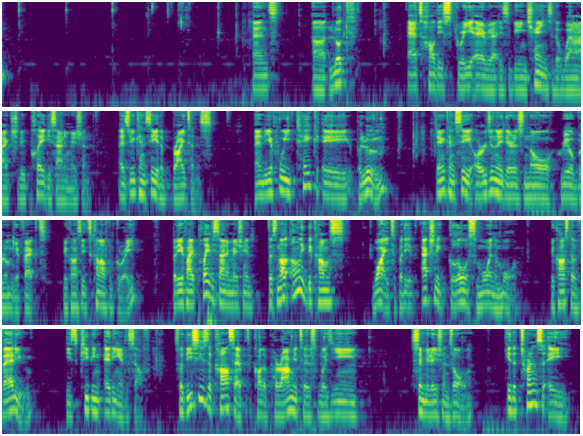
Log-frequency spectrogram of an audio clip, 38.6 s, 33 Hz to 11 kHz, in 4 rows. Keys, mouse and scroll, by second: 1.1 click, 2.5 middle click, 3.3-4.2 scroll down 2, 4.2 shift+space, 5.0-9.0 middle drag, 10.0 space, 12.7 space, 14.3 click, 15.9 click, 16.7 shift+space, 23.2 space, 25.4 space, 26.4-29.4 middle drag, 31.4 shift+space, 32.0 middle click, 32.6-33.3 scroll down 1, 33.3 click, 34.0 g, 34.7 middle click, 35.3-36.7 scroll up 4, 36.7-38.1 middle drag, 38.1 click.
